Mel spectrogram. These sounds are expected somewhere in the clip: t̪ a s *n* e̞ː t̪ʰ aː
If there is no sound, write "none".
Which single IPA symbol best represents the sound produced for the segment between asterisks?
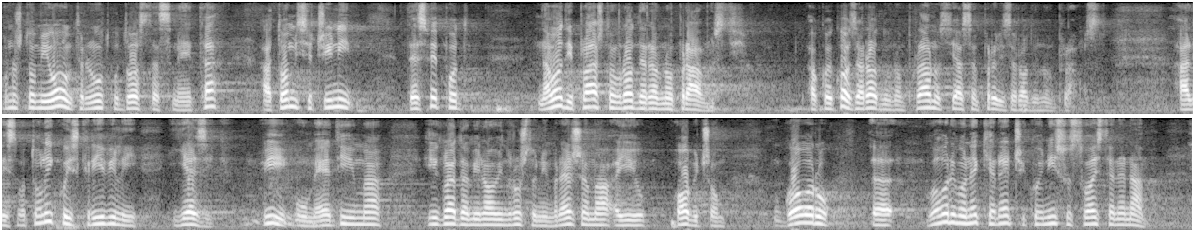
m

